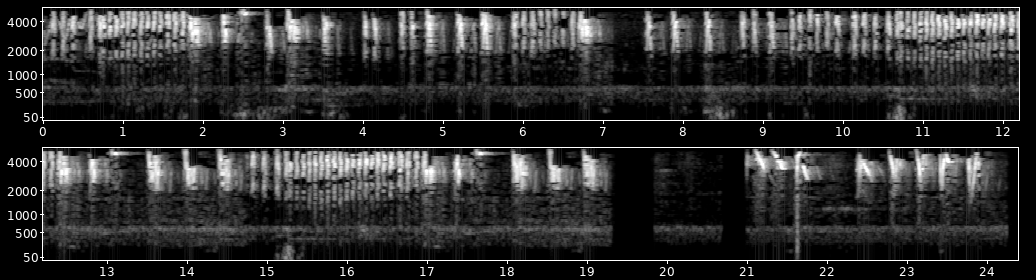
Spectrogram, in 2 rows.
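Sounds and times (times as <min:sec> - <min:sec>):
bird song of chirps, whistles and trills: 0:00.0 - 0:24.3.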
